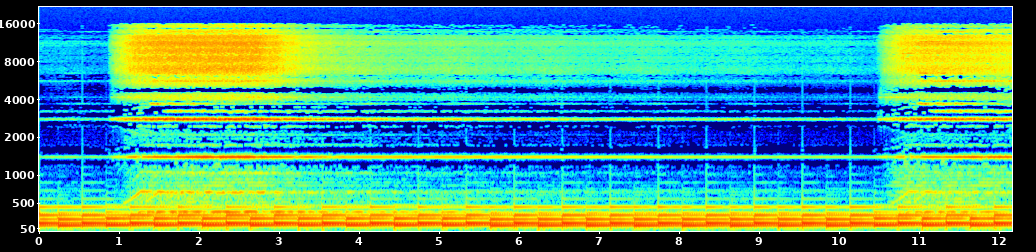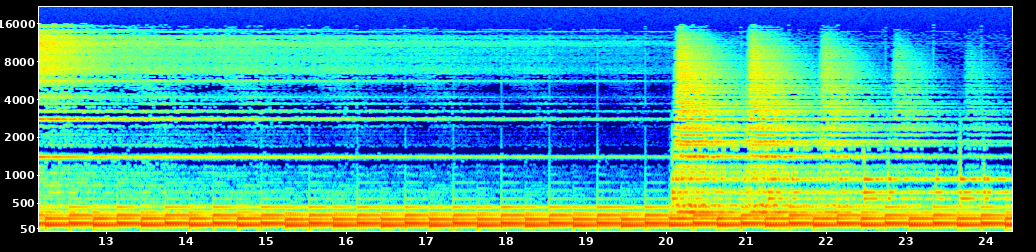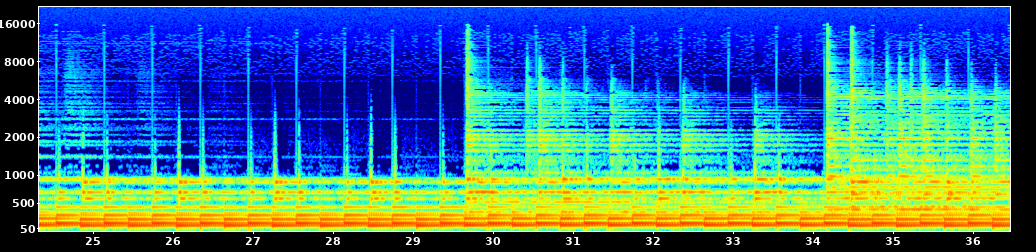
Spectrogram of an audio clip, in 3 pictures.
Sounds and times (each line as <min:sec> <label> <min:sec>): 0:00.9 synth 0:19.4
0:20.0 synth 0:26.4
